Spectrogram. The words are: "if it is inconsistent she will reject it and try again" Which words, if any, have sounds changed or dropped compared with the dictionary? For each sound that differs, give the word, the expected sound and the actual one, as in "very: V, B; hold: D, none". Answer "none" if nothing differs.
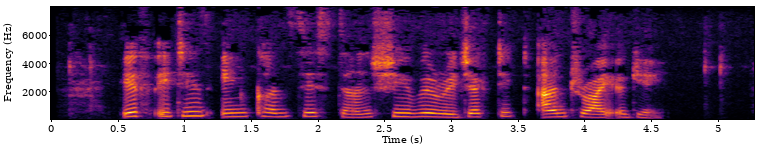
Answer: none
